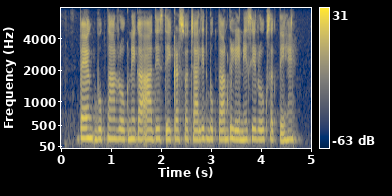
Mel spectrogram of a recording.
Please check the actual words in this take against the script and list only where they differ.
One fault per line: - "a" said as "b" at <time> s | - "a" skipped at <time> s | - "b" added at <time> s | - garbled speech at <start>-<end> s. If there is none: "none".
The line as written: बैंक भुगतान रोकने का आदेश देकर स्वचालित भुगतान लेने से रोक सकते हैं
none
